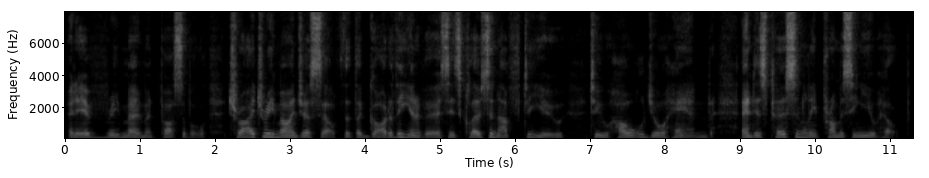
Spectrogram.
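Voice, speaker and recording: Male narrator for scripture and devotional lessons: mellow tone, animated intonation, measured emphatic delivery. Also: mid-range voice. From Australia. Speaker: lesson reader.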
